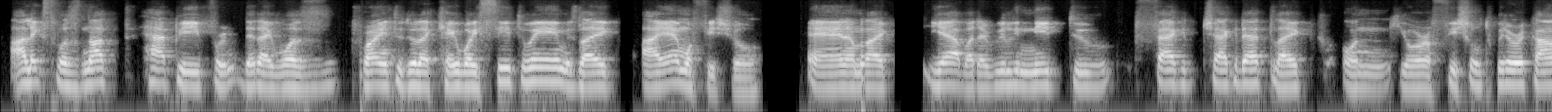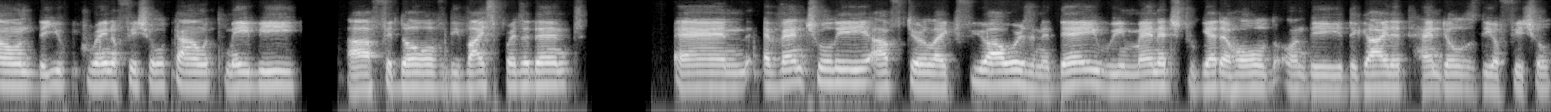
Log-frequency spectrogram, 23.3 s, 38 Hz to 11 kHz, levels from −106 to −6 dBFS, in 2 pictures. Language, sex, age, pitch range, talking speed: English, male, 20-39, 135-160 Hz, 185 wpm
